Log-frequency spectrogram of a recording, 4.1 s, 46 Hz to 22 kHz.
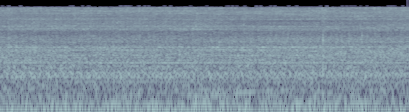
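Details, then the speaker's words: Maruti WagonR CNG with vibration, poor pickup and P0303 misfire code: uneven, lumpy idle loping about four times a second; unplugging cylinder 3 changes nothing, so its ignition coil or spark plug is dead. "ये इससे कुछ फ़र्क ही नहीं पड़ रहा है। और 3 number injector ignition coil काम नहीं कर रहा है या स्पार्क प्लग काम नहीं कर रहा है।"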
